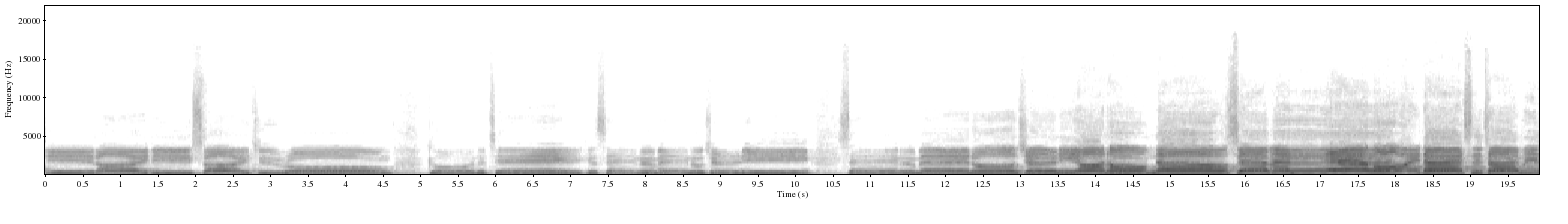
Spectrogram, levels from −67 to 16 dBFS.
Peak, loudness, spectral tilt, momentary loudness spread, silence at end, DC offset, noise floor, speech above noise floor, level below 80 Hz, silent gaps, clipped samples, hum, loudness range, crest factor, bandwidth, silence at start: -2 dBFS; -19 LUFS; -4.5 dB/octave; 18 LU; 0 s; under 0.1%; -45 dBFS; 24 dB; -60 dBFS; none; under 0.1%; none; 15 LU; 18 dB; 16 kHz; 0 s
